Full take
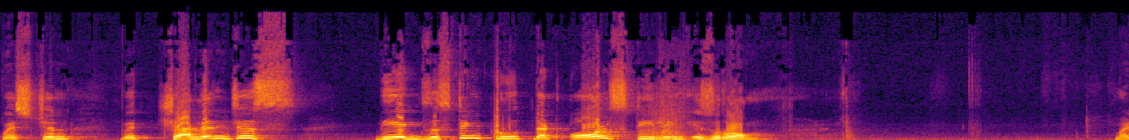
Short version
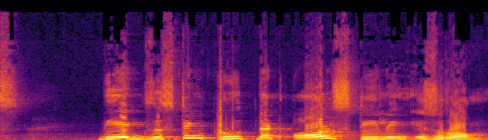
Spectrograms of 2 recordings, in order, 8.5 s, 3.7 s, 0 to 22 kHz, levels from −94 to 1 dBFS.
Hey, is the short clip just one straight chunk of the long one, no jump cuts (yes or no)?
yes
